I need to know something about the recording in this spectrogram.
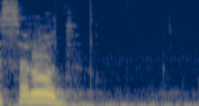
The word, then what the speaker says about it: सरोद: सरोद जो है ये पर्शियन वर्ड है, पर्शियन शब्द है। इसका असली उच्चारण है, असली प्रोनाउंसिएशन है सरूद।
